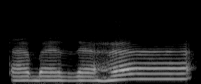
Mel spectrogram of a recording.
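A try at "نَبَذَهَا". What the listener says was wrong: nah titiknya satu, nabadaha, kemudian yang ini ada yang SMS sama saya.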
